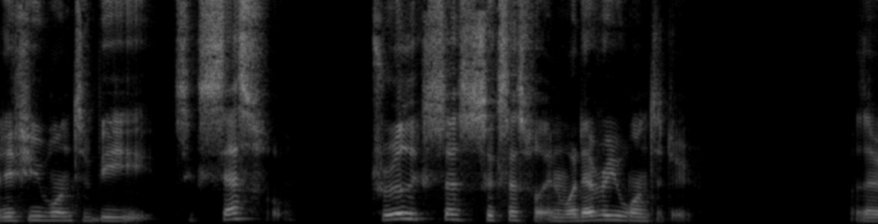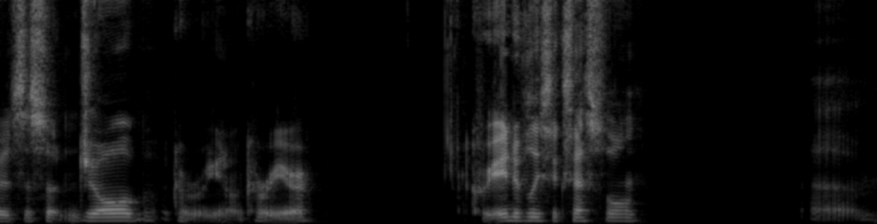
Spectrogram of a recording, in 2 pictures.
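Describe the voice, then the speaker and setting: The speaker has a non-native accent and leaves long, frequent pauses. Loudness swings a great deal. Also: man. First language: not English. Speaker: vlogger. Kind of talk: personal monologue. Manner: slow; halting, many fillers and repetitions.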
